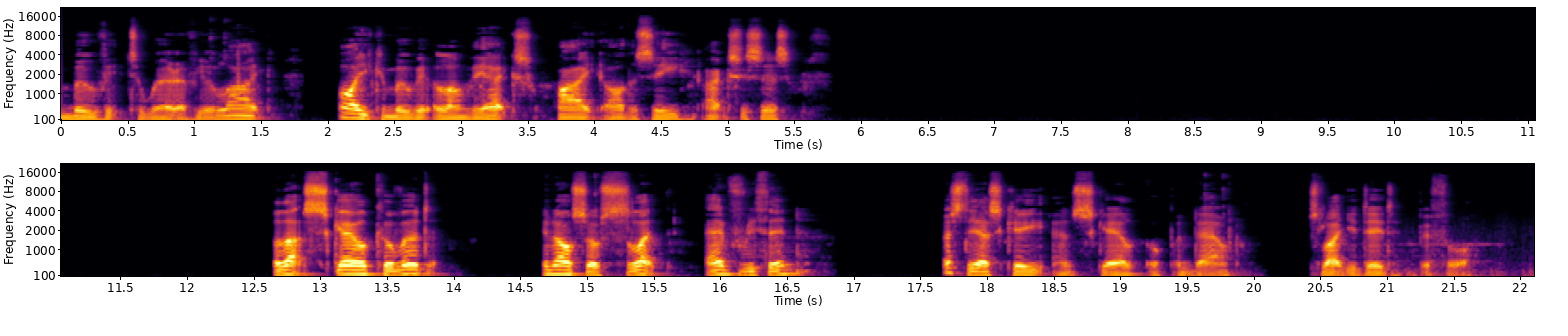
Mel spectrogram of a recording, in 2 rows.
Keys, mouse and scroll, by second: 1.2 click, 2.1 ctrl+z, 5.8 middle click, 7.0 middle click, 7.4 middle click, 8.0 middle click, 9.5 middle click, 9.5 middle click, 9.6 middle click, 10.7 middle click, 10.7 scroll down 3, 11.9 middle click, 15.1 click, 16.9 middle click, 17.8 s, 19.8 click.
